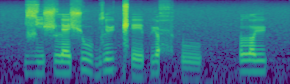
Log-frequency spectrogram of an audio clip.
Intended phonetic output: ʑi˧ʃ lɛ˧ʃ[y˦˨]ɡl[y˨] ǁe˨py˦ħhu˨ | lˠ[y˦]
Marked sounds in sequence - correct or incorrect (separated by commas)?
incorrect, incorrect, correct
